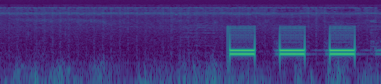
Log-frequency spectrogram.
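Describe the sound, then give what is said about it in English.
A telephone being dialed sounds as three identical, evenly spaced electronic beeps that follow a stretch of low background wind rumble. “Let's dial again. I'm not sure what's going on. I'd love to get through on this one.”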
